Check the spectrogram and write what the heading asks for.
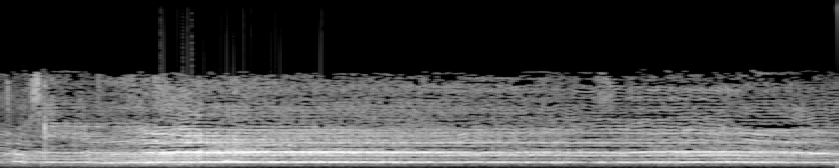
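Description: A large crowd of men chanting together in unison, a Shia mourning chant, holding long steady notes throughout.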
